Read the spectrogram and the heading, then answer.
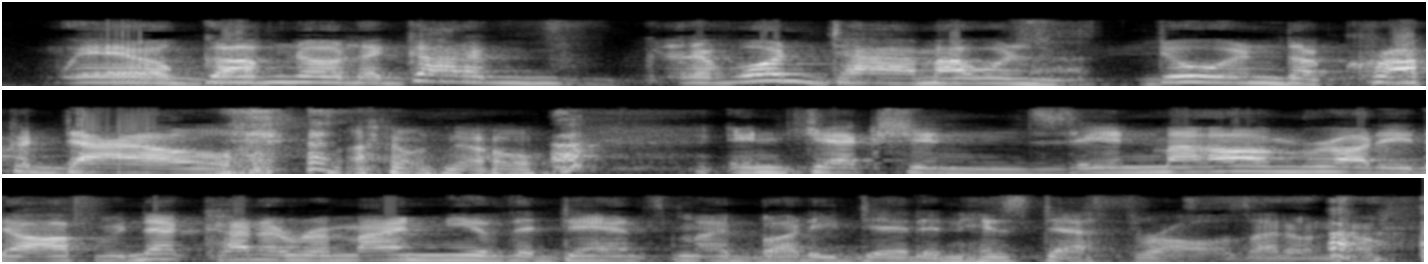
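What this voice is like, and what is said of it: Put-on Cockney accent. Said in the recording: “every homeless British person has, like, a Cockney accent.”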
